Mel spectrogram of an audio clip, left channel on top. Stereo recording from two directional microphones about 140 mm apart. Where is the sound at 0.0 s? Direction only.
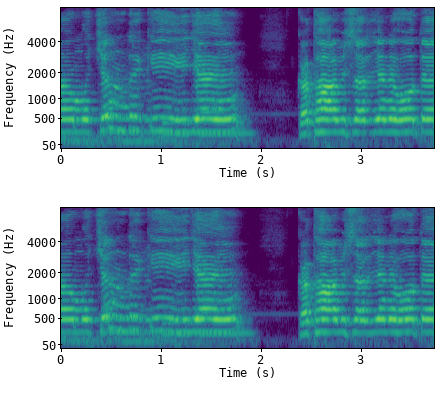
25° left (ahead or behind).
